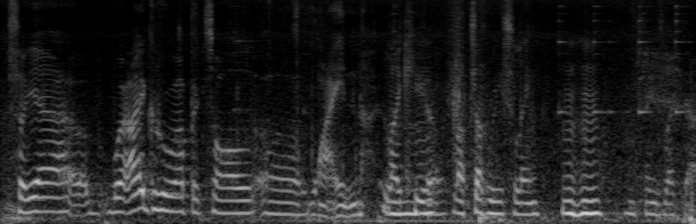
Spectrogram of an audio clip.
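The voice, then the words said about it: German accent. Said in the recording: “Am I detecting an accent? ... Yes. ... Germany.”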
